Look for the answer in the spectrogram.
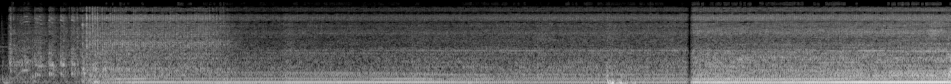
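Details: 2014 Range Rover Evoque after cooling fan control module replacement: brief crank, fires promptly, settles into a smooth steady idle that lifts slightly; healthy start.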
